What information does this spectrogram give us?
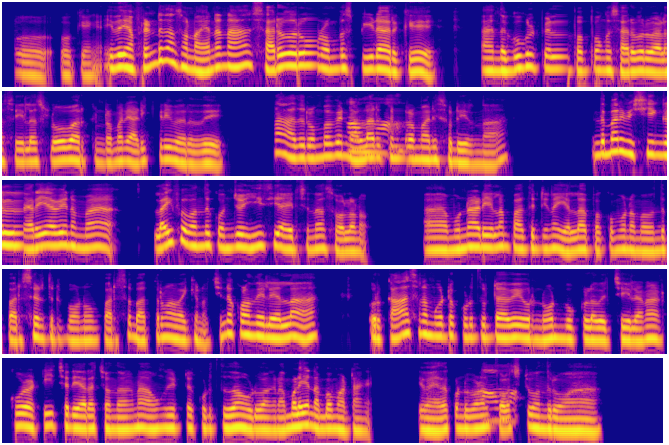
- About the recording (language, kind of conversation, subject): Tamil, podcast, டிஜிட்டல் பணம் நம்ம அன்றாட வாழ்க்கையை எளிதாக்குமா?
- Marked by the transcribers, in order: in English: "சர்வரும்"; in English: "ஸ்பீடா"; in English: "கூகிள் பேள்"; in English: "சர்வரும்"; in English: "ஸ்லோவா"; in English: "லைஃப்ப"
